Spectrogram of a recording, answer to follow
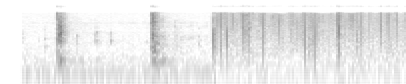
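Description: Two sharp clicks a little under half a second apart, then about a second of dense crackling and rustling.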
